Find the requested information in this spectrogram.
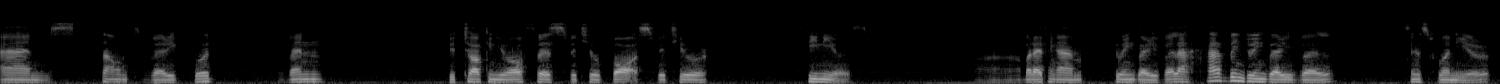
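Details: Adult Indian man who still stammers, with blocks on certain words such as P words, speaking with acceptance of his stammer; stuttering.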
